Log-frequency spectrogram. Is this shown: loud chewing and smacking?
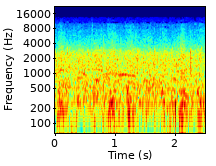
no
